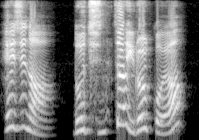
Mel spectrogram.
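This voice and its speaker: A woman's voice: fairly high pitch, big pitch swings, takes it slowly, bright, forceful tone, heavily acted. A woman voicing a defensive, short-tempered young husband who complains in snappish bursts. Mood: exasperated.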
